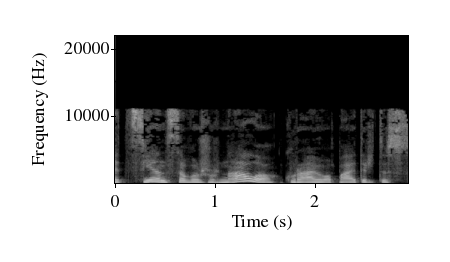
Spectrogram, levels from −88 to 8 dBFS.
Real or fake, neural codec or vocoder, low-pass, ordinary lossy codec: real; none; 14.4 kHz; MP3, 48 kbps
